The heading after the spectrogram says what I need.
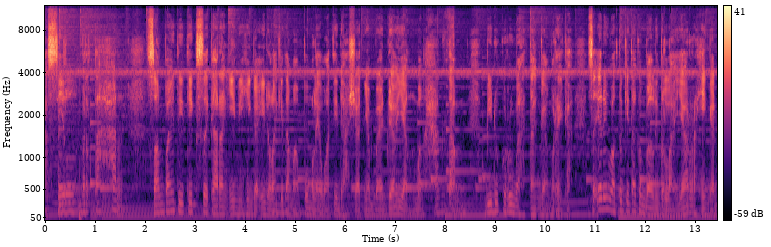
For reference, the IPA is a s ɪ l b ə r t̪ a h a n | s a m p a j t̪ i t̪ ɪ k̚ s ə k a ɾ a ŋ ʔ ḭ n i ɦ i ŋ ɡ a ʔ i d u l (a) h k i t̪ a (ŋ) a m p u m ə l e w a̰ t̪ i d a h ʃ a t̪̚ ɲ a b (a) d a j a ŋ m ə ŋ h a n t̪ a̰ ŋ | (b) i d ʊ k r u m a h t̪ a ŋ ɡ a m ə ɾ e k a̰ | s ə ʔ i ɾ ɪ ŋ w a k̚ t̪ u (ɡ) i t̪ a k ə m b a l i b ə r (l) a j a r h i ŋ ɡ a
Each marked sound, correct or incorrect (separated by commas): correct, incorrect, correct, correct, incorrect, correct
